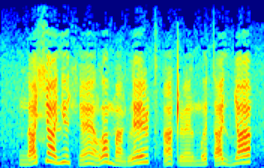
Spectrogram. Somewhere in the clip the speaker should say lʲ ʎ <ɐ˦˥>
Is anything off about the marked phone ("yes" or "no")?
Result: yes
